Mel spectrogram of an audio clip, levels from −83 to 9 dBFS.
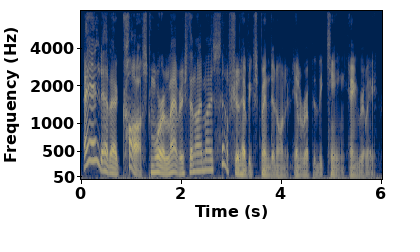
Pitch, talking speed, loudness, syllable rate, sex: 115 Hz, 180 wpm, -20 LUFS, 4.9 syllables/s, male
